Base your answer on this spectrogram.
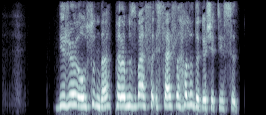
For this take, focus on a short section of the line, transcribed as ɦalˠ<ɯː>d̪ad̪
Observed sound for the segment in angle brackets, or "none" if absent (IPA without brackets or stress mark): ɯ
